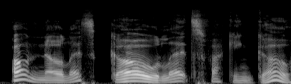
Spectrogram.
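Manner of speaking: loud, insistent imitation of a friend; feisty friend. Feisty friend urging the speaker to leave, imitated loudly and insistently. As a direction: push it out, loud and drawn out at the end. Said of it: "she is the feisty Jamaican".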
